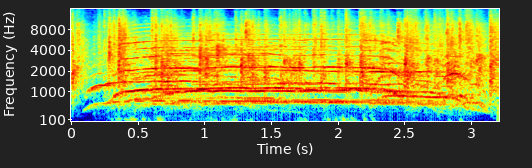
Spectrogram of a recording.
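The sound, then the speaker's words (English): Audience applause and cheering greet a comedian at a stand-up comedy night, a continuous roar of clapping with a loud, sustained whoop riding over it from start to finish. “That was too much applause.”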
